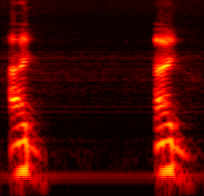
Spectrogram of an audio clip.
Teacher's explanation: ایک تو اس میں سانس رک جاتا ہے اور دوسری جو اس کی جیم کی کوالٹی ہے وہ شدت ہے۔ شدت کا مطلب ہوتا ہے سختی، یعنی کہ جس حرف کے اندر شدت والی صفت پائی جاتی ہے اس حرف کو ہم سختی کے ساتھ پڑھتے ہیں، اور مطلب وہاں پر ہوتا کیا ہے کہ آواز مخرج میں بند ہو جاتی ہے۔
